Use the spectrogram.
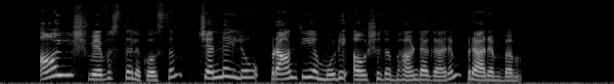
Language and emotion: Telugu, neutral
